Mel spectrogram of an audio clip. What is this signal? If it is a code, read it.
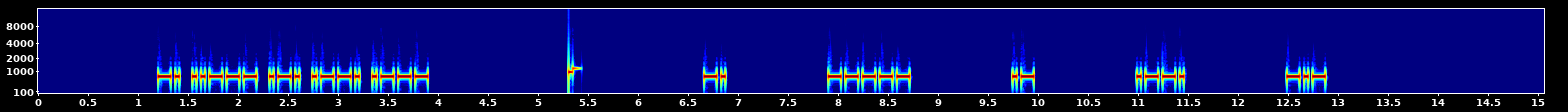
Morse code, heard as a keyed tone, about 28 wpm, spaced as for 12 wpm, 700 Hz. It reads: N2RPJ N0APK
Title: USA Call Signs - 5 Characters - 8x Character Spacing - 28wpm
